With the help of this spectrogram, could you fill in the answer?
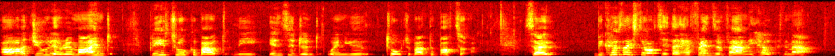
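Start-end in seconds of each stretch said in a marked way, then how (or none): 0.0-4.7 English with a put-on German accent. Reading out a friend's message, imitating a German accent. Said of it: "this accent I'm doing, because she's German".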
